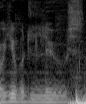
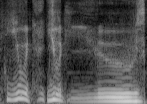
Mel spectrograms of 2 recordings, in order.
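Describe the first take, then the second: First: Said in the usual way. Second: Slow, louder stress on "lose"; louder, slower insistence on "You would lose"; emphatic. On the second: Real, not acted. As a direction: drive home "you would lose" slowly. Verdict repeated with emphasis.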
